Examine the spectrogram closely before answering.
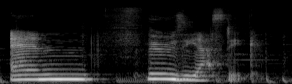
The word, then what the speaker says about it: enthusiastic: N The tongue must come out through the middle of your teeth.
